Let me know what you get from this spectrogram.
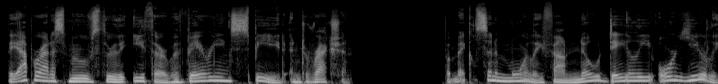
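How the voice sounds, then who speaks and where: A man reading as an audiobook narrator, in an expressive scripted storytelling style. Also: fairly low pitch, no room sound, clean studio sound.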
